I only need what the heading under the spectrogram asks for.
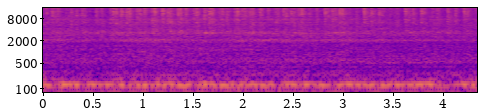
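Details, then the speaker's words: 1972 Chevrolet Camaro SS, 350 V8 decked and built, with headers, Edelbrock Performer RPM aluminum intake, HEI ignition, 4-barrel carb and serpentine belt: deep, steady, lumpy idle with no knocks or ticks. Looks and sounds good; normal idle. "Looks good, sounds good. 1972 Chevrolet Camaro SS."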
